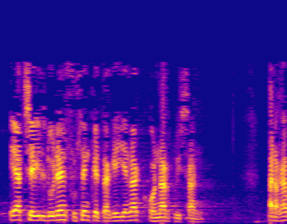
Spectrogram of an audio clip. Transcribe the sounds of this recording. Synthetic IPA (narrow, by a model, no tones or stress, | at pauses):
e̞at͡ʃe̞βild̪uɾe̞nsuse̞ŋke̞t̪aɣe̞je̞nakʰo̞naɾt̪uisan | pɾoɣa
